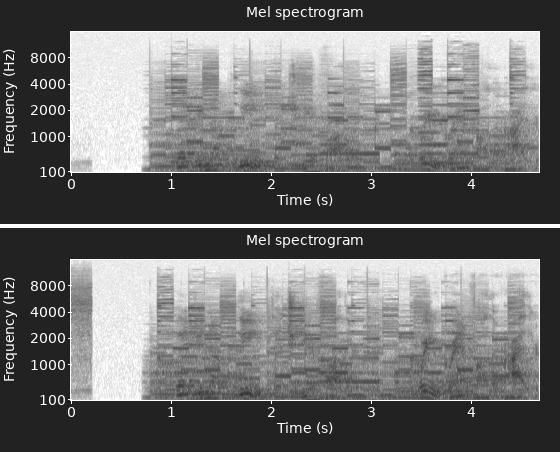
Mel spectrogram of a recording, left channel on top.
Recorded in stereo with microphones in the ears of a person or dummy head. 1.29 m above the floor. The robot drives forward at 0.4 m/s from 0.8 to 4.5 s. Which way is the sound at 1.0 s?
35° right (ahead or behind).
